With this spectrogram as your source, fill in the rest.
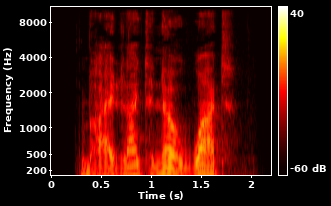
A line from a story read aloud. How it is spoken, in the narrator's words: growled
